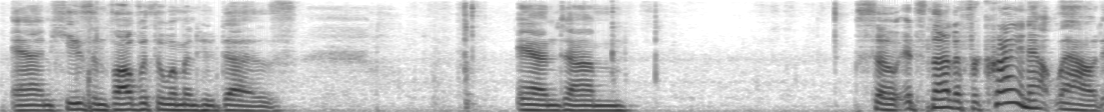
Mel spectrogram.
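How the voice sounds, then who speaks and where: A woman talks to the camera as she applies her makeup, relaxed and conversational. She laughs easily and drops to soft murmurs for small asides. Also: extremely low pitch. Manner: chatty, laughs often, soft-spoken asides. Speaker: makeup vlogger. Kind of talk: casual makeup vlog chat.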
